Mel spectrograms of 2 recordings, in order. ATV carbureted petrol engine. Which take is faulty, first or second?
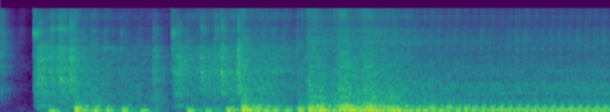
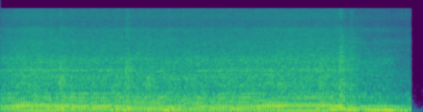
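second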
